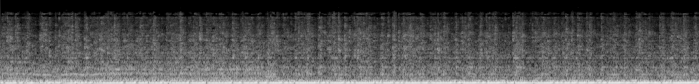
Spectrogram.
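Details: 1950 Ford flatbed dump truck, flathead V8, sitting about 40 years, idling on its carburetor after fuel system hookup; deep, steady rumble, no knocks, misses or ticks, runs like new, cooling system needs work: normal idle.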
